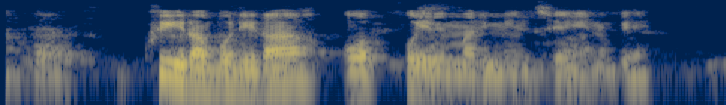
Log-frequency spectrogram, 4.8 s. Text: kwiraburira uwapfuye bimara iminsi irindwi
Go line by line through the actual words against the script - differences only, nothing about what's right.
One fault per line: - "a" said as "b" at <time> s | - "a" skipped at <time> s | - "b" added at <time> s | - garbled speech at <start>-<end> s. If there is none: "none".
none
